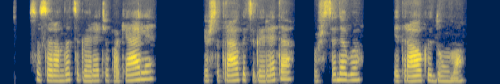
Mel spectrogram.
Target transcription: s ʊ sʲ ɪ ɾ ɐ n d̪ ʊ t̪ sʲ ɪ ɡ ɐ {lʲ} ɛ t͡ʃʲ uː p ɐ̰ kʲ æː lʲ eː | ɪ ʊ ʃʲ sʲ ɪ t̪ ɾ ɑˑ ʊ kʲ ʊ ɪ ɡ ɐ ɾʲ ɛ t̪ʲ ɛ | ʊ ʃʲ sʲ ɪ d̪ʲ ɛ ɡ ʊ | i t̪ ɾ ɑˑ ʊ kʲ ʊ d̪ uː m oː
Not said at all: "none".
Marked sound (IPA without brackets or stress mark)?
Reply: ɾʲ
